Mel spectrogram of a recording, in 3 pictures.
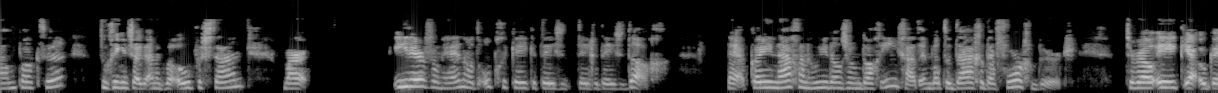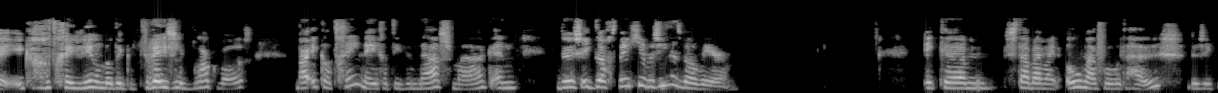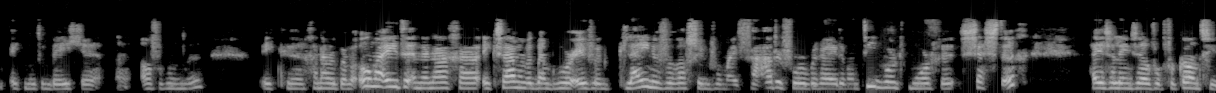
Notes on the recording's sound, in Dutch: Jammer genoeg is de kwaliteit van deze opname ver-schrik-ke-lijk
